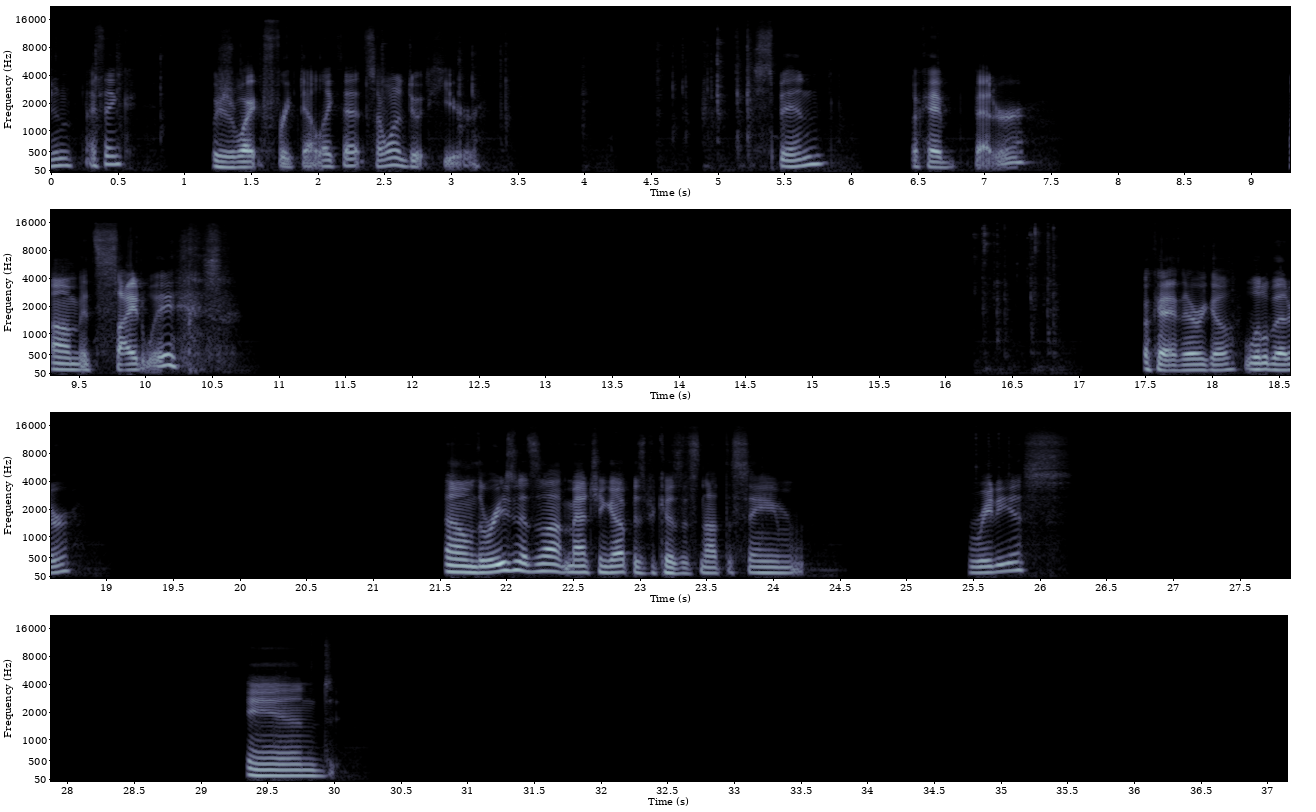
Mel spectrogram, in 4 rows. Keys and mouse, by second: 0.3 shift+s, 0.9 Tab, 1.0 middle click, 1.3 z, 1.6 shift+middle click, 2.0 middle click, 2.4 ctrl+s, 3.1 Tab, 3.4 a, 4.0 F3, 6.2 shift+click, 6.7-8.5 middle drag, 8.9 shift+click, 9.0 middle click, 9.7 middle click, 11.8-14.3 drag, 14.9 click, 15.9 click, 16.6 click, 17.5 middle click, 18.0 z, 20.2 ctrl+s, 20.5 z, 21.0 shift+middle click, 21.3 z, 24.6 click, 24.8 click, 24.9 click, 25.2 click, 25.3 click, 25.5 click, 25.7 click, 27.6 z, 28.1 middle click, 28.4 shift+middle click, 29.1 middle click, 30.8 click, 31.4 click, 31.6 click, 31.7 click, 31.9 click, 32.2 click, 32.3 click, 32.7-33.9 drag, 33.9 click, 34.1 click, 34.3 click, 34.7 click, 34.8 click, 35.8 z, 36.2 middle click.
